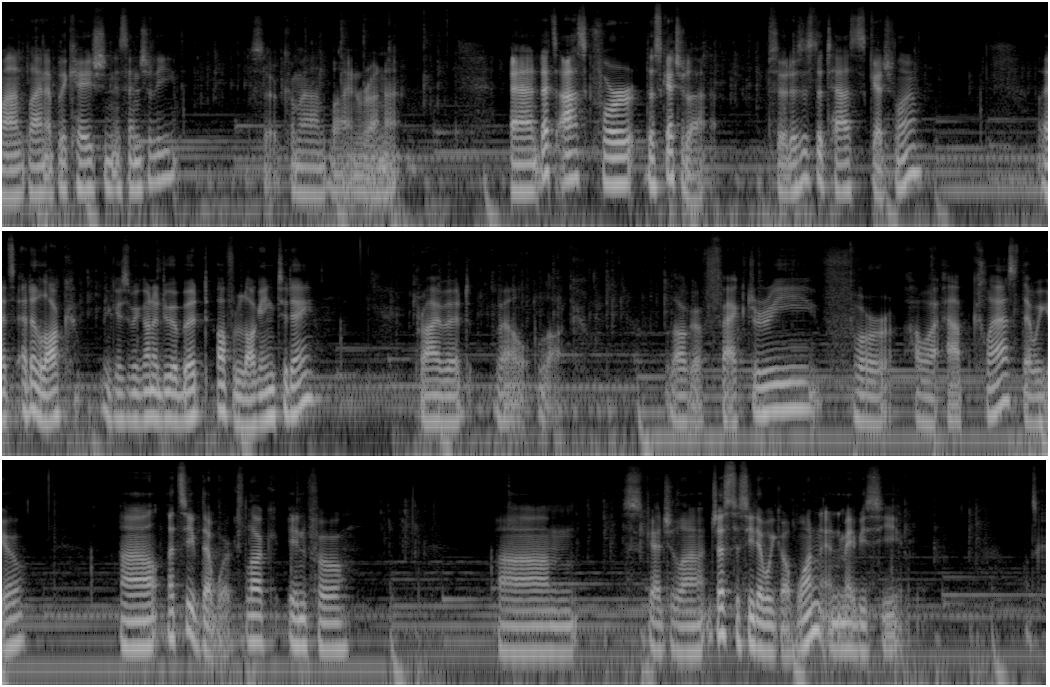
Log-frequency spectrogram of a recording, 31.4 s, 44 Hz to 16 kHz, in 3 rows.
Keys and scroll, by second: 3.4 Return, 3.9 alt+8, 4.2 Return, 4.7 Up, 5.1 Right, 8.8 Return, 9.2 Down, 9.7 Up, 10.6 super+Right, 10.9 Return, 12.8 alt+8, 13.8 Return, 17.9 Return, 19.0 Return, 19.8 Tab, 20.6 super+s, 22.4 Tab, 23.9 Return, 30.3 Tab, 30.7 super+s.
